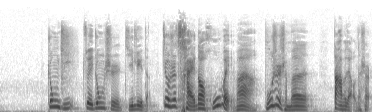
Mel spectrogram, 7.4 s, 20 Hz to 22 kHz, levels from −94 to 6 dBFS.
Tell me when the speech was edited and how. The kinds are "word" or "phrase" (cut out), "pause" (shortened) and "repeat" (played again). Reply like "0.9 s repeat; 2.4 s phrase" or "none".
1.5 s pause; 3.1 s pause; 5.2 s pause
